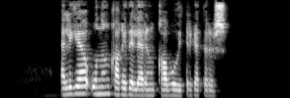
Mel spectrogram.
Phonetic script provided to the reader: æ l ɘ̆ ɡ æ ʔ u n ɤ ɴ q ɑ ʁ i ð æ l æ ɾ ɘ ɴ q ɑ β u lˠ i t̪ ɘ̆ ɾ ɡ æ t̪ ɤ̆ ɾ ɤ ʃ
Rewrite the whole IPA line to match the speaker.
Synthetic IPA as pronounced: æ l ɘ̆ ɡ æ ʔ u n ɤ ɴ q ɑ ʁ i ð æ l æ ɾ ɘ ɴ q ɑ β u lˠ i t̪ ɘ̆ ɾ ɡ æ t̪ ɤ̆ ɾ ɤ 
